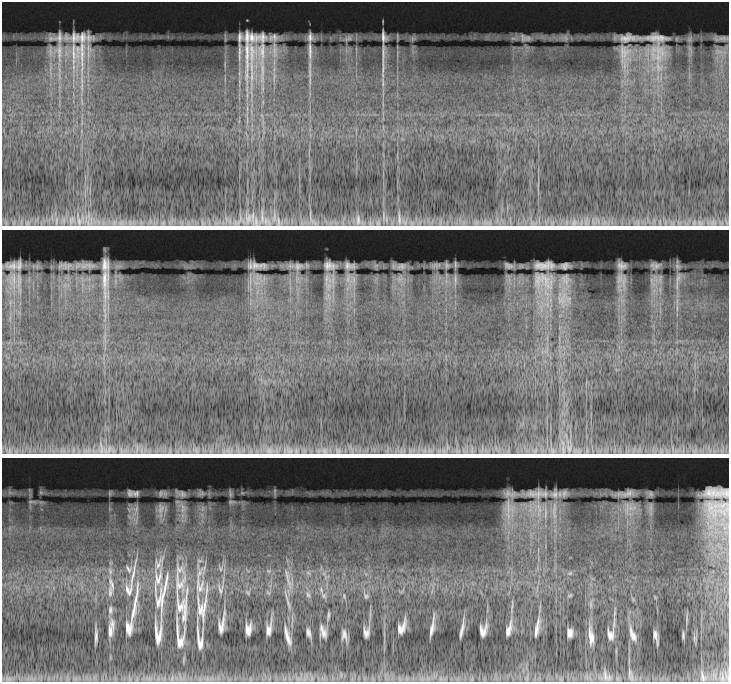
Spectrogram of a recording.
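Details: A guinea pig popping in to say hi. After a long stretch of low background rumble and clicks, a run of high whistled squeaks begins. The first few sweep up and down, then shorter chirps repeat quickly until the end.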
